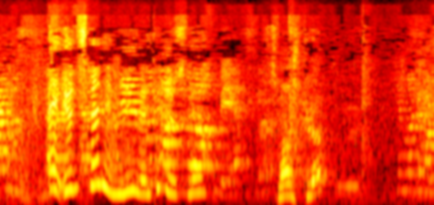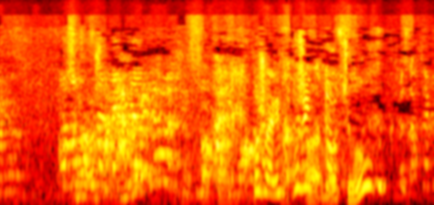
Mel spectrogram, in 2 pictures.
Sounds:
speech

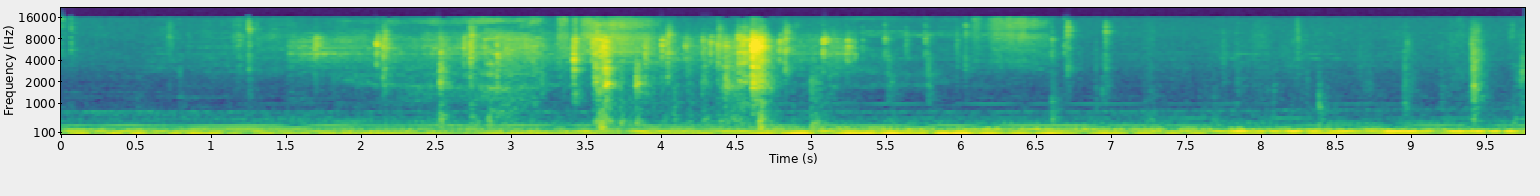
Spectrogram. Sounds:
speech, music

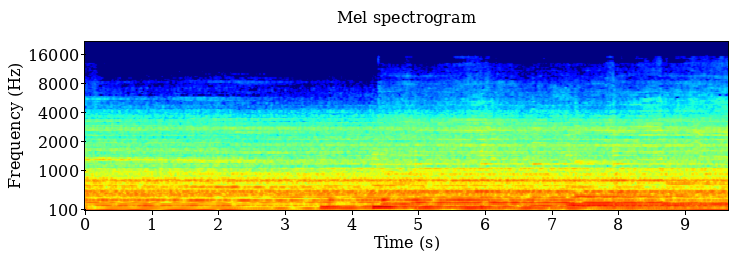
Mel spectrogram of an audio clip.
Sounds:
music, tender music

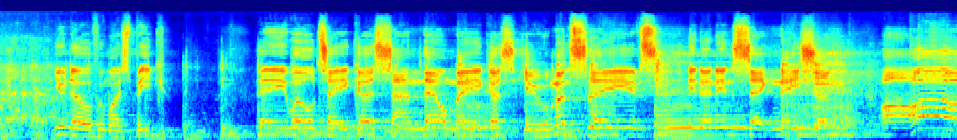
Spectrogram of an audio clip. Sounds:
speech, music

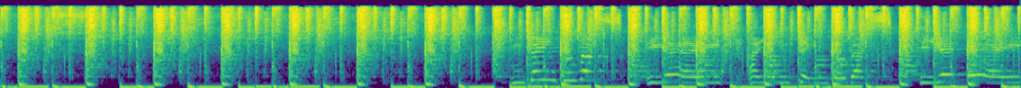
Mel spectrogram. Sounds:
music, electronic music, drum and bass

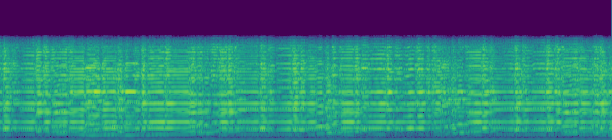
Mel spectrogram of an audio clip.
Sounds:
musical instrument, cello, music

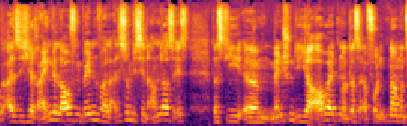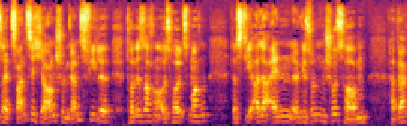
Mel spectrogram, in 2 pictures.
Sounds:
speech

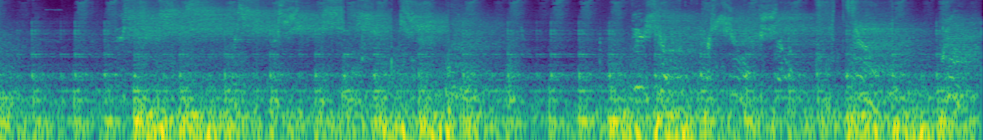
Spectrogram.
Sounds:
music

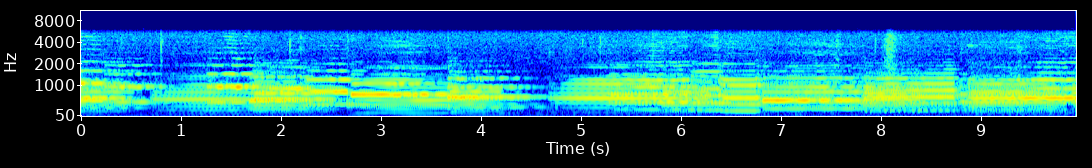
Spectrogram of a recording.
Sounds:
playing bassoon

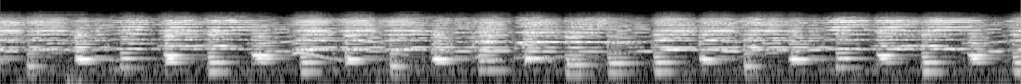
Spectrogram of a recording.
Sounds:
musical instrument, music, fiddle

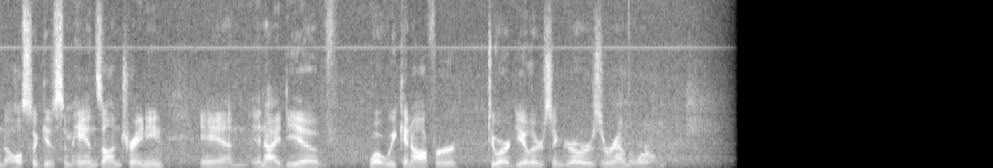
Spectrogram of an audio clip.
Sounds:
speech

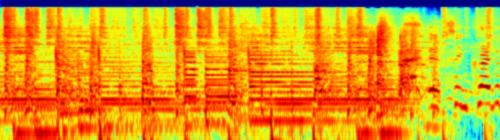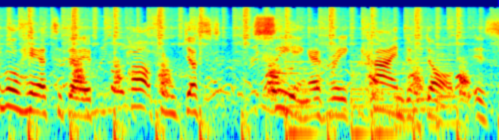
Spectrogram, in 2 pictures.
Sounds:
bow-wow, music, animal, dog, speech, domestic animals

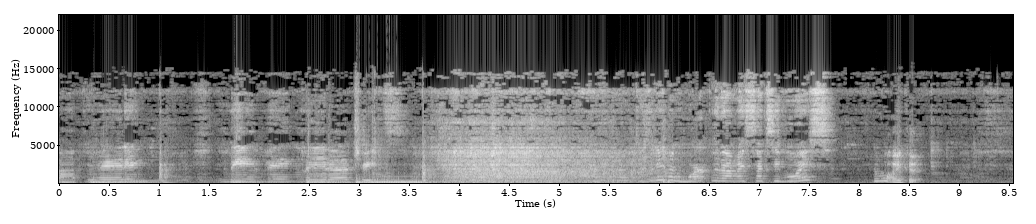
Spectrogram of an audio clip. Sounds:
inside a large room or hall, singing, speech, music

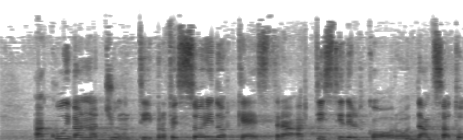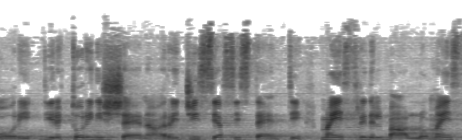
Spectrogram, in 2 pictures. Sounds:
speech

